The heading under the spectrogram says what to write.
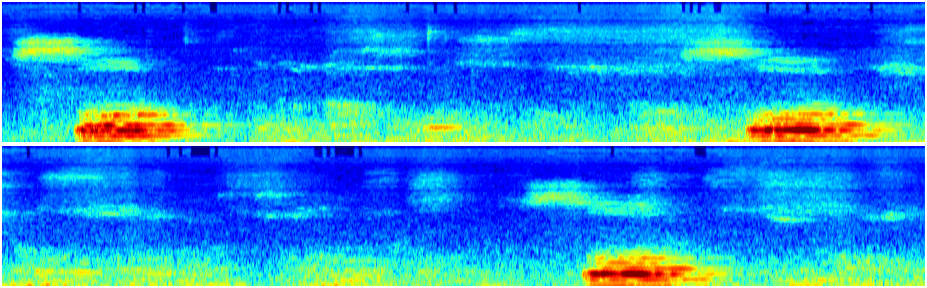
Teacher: Huruf sad dapat dibedakan dari huruf zai dan huruf sin dengan sifat al-istilla yaitu naiknya suara ke arah langit-langit atas. · Huruf shad bak kita lihat belakang lidahnya. Belakang lidahnya itu menaik ya.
